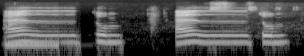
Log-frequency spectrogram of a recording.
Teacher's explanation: Tapi walau macam mana pun kata ikhfa itu tidak lekat, pastikan pula kalau ta tu huruf nipis, maka bunyi dengung nun atau tanwin itu nipis. Jangan pula kita nampak nun bertemu ta, kita baca autum dah jadi tebal, tak sesuai pula nun tu tebal, ta tu nipis.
